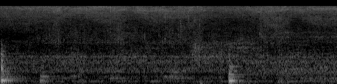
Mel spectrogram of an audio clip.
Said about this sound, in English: Rinsing my cutting board.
